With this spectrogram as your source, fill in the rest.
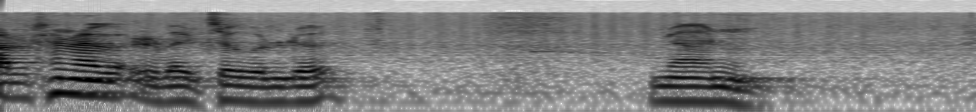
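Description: An elderly man speaks slowly and deliberately into a microphone, with pauses.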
